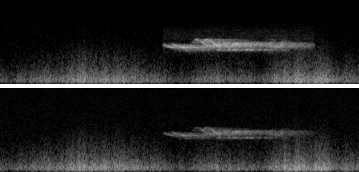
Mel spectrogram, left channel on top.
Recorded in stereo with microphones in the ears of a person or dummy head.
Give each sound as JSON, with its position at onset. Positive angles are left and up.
{"t": 1.6, "sound": "a bird", "side_deg": 70}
